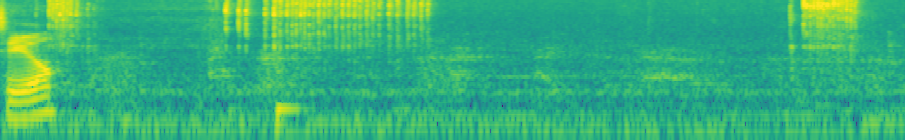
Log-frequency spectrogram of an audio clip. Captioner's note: ratchet clicking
